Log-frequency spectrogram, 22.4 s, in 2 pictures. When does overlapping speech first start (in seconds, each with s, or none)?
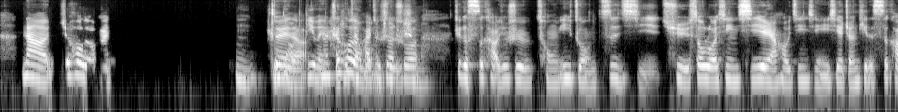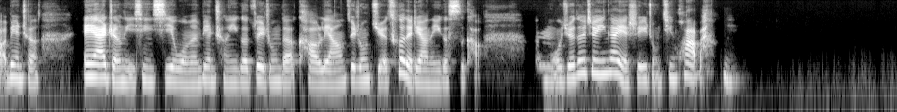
3.4 s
